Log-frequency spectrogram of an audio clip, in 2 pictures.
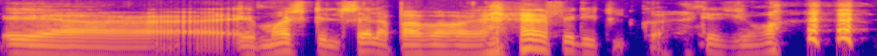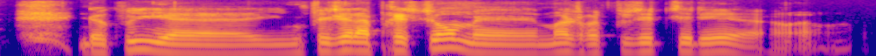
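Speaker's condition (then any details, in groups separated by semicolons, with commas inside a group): Hearing impairment from birth; may get worse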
